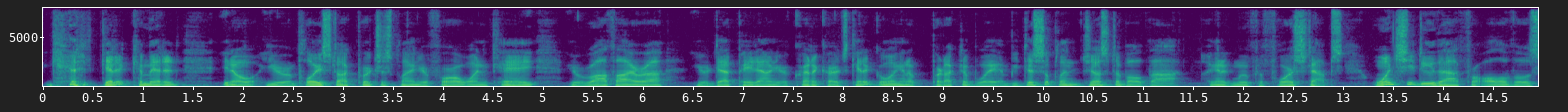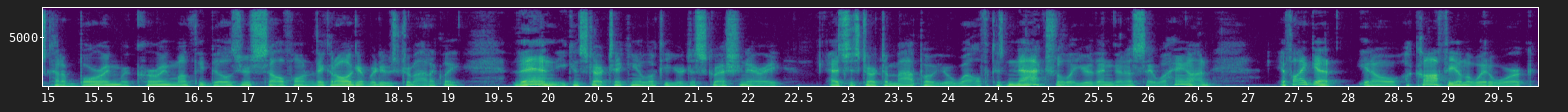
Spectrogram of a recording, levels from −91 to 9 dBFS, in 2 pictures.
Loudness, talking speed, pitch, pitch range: -21 LUFS, 215 wpm, 105 Hz, 95-120 Hz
